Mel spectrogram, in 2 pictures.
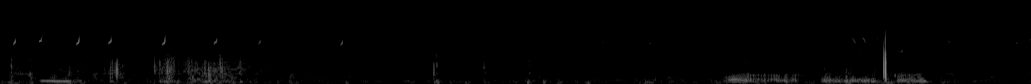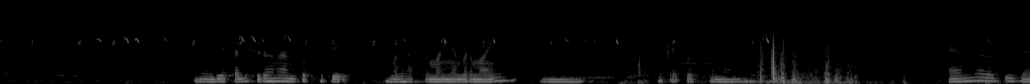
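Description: Small chicks peep in quick, high chirps.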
